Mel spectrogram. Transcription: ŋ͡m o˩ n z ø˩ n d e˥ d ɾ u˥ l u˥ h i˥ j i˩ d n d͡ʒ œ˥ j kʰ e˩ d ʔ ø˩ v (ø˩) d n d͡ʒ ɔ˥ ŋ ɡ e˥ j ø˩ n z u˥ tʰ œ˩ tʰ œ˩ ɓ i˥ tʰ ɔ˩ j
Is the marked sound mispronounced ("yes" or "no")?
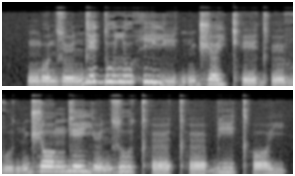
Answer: yes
